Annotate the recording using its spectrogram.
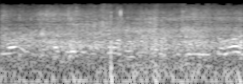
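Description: Steady low rumble of wind buffeting the microphone aboard a sailing yacht under way, with a faint voice talking in the background.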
